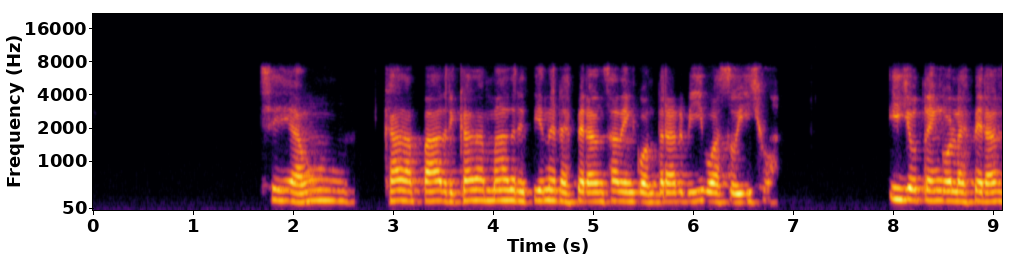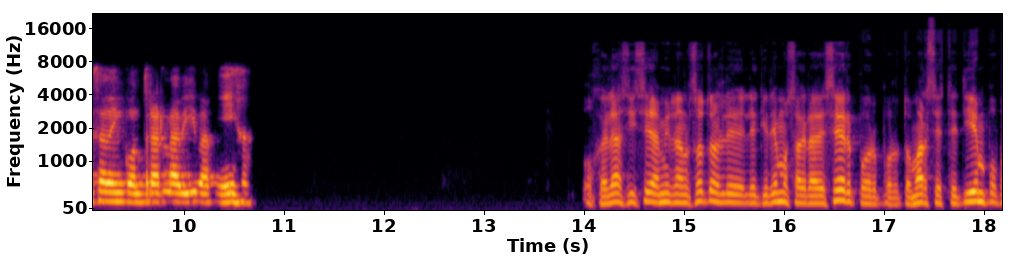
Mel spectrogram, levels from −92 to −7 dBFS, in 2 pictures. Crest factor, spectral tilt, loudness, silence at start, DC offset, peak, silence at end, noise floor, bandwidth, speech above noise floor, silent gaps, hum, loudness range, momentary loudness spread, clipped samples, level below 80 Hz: 18 dB; -6 dB/octave; -19 LUFS; 1.7 s; under 0.1%; -2 dBFS; 0 s; -77 dBFS; 12.5 kHz; 58 dB; none; none; 10 LU; 11 LU; under 0.1%; -70 dBFS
